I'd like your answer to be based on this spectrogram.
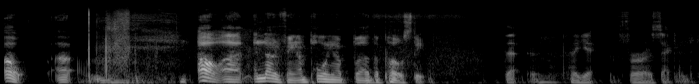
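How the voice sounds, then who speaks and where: A man's voice: lowish voice, expressive, normal speed, a bit bright, a little hiss or hum. A young man casually explaining contest rules, stammering often with many restarts and fillers. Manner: impulsive, enthusiastic. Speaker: channel host announcing a creature-design contest. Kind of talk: casual unscripted rules rundown.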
